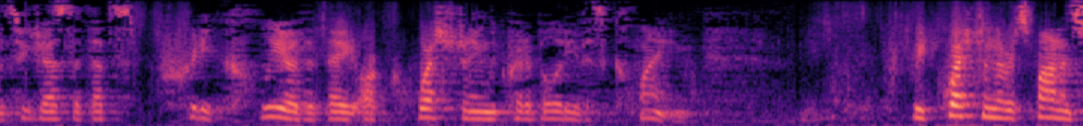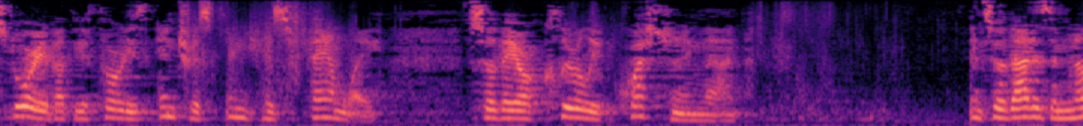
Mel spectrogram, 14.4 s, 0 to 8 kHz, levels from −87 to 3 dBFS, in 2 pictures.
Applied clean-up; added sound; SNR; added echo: neural separator model SepFormer DNS4.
